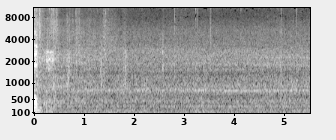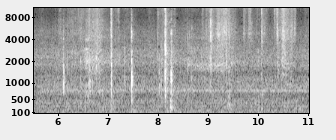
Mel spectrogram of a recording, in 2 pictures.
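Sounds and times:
paper rustling: 8.8s - 11.0s.

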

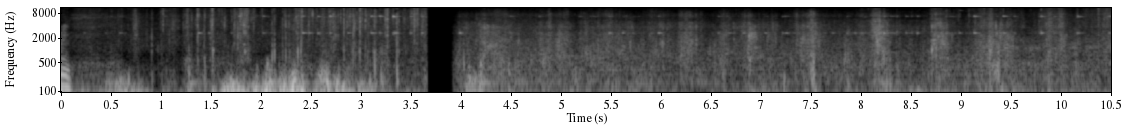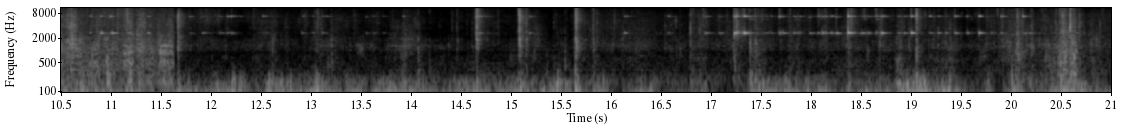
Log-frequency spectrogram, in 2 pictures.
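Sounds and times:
high bell-like tinkling: 1.4s - 4.1s, 5.0s - 14.1s, 16.1s - 20.3s
footsteps through brush: 4.1s - 11.6s.

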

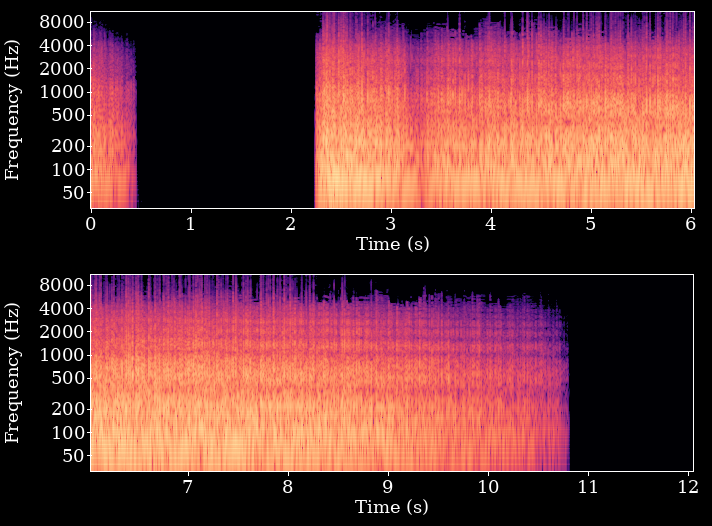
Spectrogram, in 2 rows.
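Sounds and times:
rocket engine roar: 2.3s - 10.6s.

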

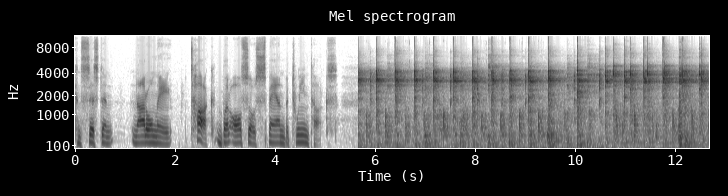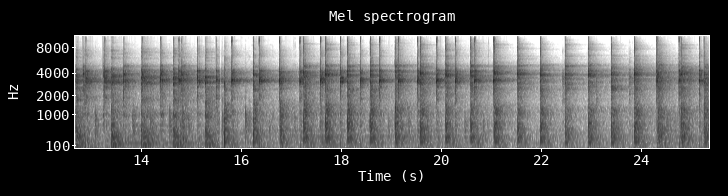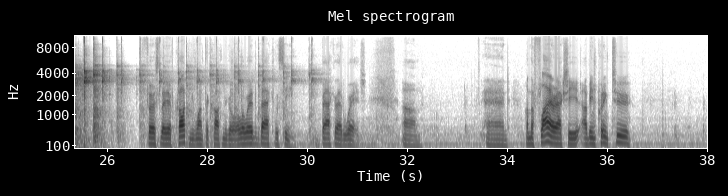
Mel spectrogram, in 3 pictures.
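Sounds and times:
mallet striking caulking iron: 5.6s - 30.5s.

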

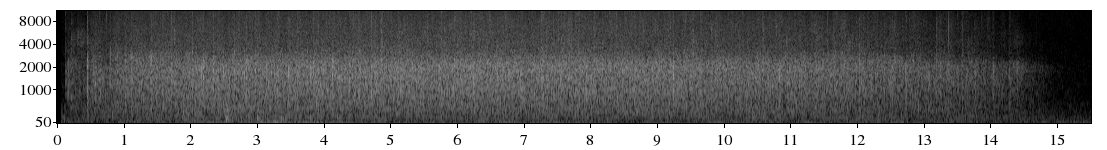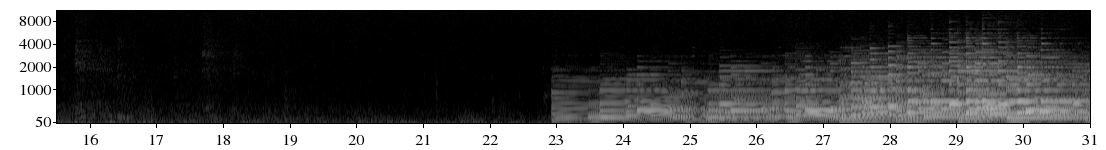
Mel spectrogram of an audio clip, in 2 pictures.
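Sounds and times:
audience applauding: 0.1s - 15.0s.

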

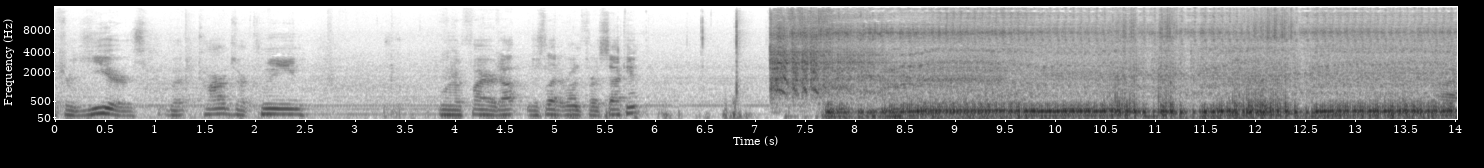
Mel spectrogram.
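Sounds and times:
motorcycle engine starting and running: 7.2s - 14.0s.

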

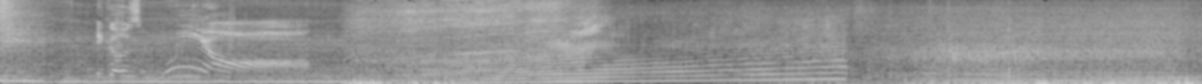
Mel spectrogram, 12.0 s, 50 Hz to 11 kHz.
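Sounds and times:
car engine accelerating: 2.8s - 12.0s.

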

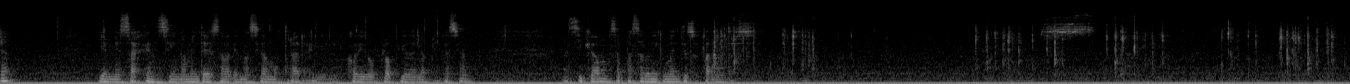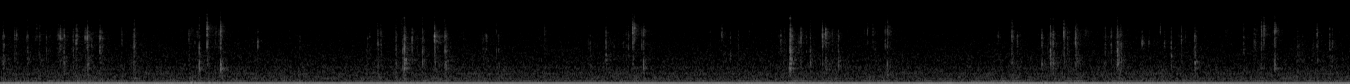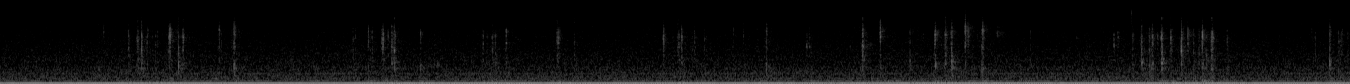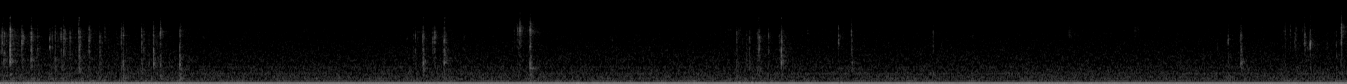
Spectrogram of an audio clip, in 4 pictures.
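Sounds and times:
low electrical hum: 0.0s - 53.9s
typing on computer keyboard: 7.1s - 8.2s, 9.7s - 15.8s, 17.2s - 18.6s, 19.4s - 20.0s, 20.7s - 22.5s, 23.6s - 26.9s, 28.3s - 29.4s, 30.5s - 31.0s, 31.8s - 32.8s, 35.6s - 36.9s, 38.1s - 39.2s, 40.3s - 42.4s, 44.6s - 45.0s, 45.6s - 45.9s, 47.8s - 49.1s, 52.8s - 53.9s.

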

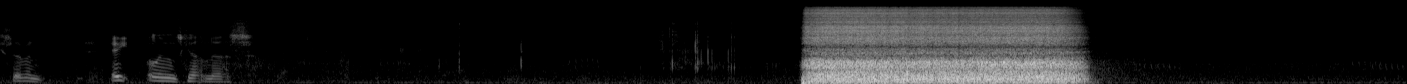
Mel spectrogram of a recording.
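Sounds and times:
propane burner roaring: 8.0s - 11.0s.

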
